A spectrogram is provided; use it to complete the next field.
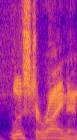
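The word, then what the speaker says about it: Luostarinen: Uh, Baker, you're going to have to help me with the pronunciation here. Um, Panthers forward Itu Lusterinan. Luststerinan.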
